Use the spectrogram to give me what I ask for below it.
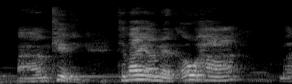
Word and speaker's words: Ojai: It's not like Ojai. It's Ojai. Ojai. Ojai. Just like on the hat.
